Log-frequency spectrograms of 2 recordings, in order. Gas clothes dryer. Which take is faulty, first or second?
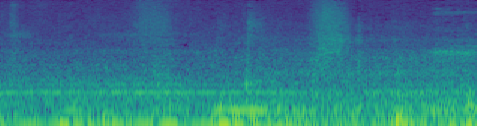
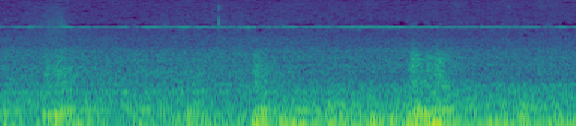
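second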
